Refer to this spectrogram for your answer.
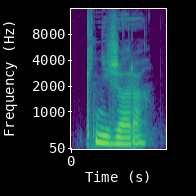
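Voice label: "knjižara", Croatian; Mrežnik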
